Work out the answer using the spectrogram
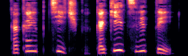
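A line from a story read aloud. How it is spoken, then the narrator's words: Joyful repetition. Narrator (Russian): радостно повторяла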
